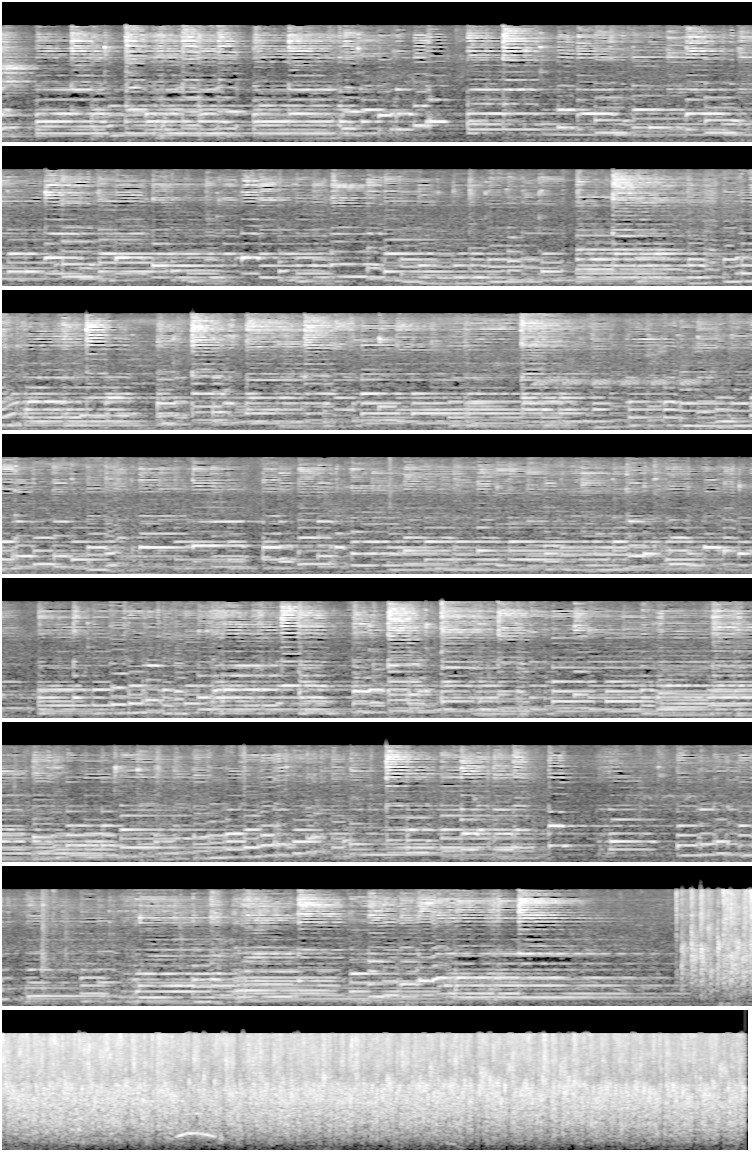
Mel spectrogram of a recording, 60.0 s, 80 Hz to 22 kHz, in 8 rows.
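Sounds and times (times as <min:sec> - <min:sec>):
plucked string instrument melody: 0:00.0 - 0:51.9
audience applause: 0:51.8 - 0:59.9.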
